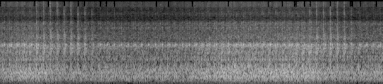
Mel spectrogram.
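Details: D24 diesel, which is also smoking: loud, clattery run with an erratic, sharp knock of about four beats a second. Cause unknown.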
